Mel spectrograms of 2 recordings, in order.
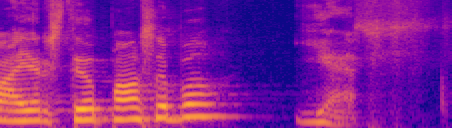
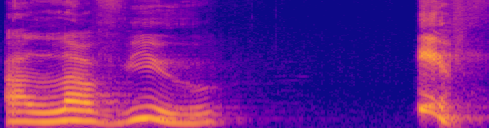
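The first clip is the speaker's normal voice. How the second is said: slow conditional love; much slower than usual. Retold or imitated. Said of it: "kalau dunia ngomongnya kayak begini".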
